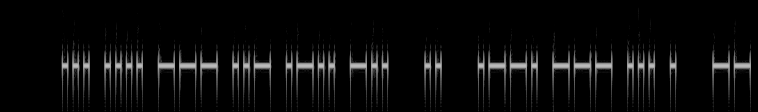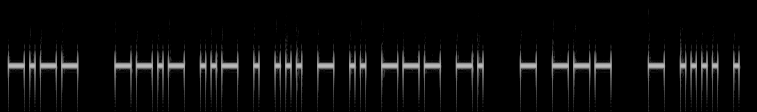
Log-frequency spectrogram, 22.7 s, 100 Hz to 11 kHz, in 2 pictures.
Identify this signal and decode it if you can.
Morse code, heard as a keyed tone, about 15 wpm, 700 Hz. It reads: SHOULD I POSE MY QUESTION TO THE
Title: Sentences from Top 1000 Words - Review Part 2 - 15wpm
